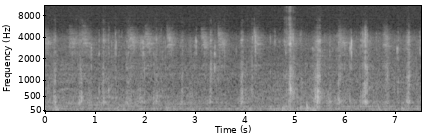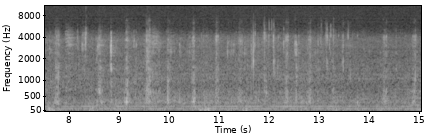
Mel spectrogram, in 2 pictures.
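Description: Close-up mouth sounds of a man chewing raw shrimp cured in fish sauce: irregular crunching and wet smacking clicks, a few each second.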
